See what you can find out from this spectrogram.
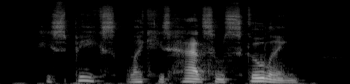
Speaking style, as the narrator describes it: whispered Marge

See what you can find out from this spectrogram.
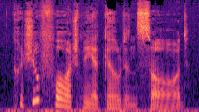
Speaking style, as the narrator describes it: asked, smiling sweetly

